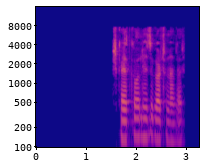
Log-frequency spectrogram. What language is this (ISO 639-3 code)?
pus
